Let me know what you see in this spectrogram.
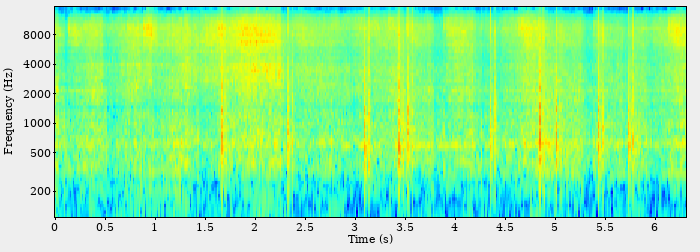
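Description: Fireworks going off: a run of sharp cracks and bangs, close together in places, over a steady hiss.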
